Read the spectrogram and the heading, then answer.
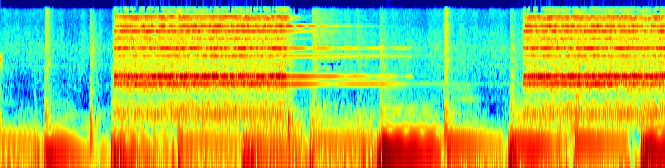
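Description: A telephone rings in a few sustained, bright, buzzing bursts while people wait for an expected call. There are short pauses between bursts, and no voices are heard.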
